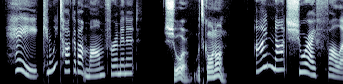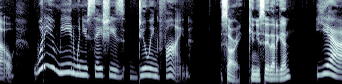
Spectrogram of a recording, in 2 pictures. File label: Conversational patterns dialogue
